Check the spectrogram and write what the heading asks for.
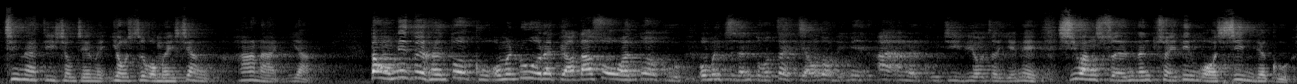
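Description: Man, pastor, sermon, high voice, emphatic then hushed delivery, echoey church hall. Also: lively intonation, fairly quick. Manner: emphatic preaching with wide swings from loud to hushed. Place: church sanctuary.

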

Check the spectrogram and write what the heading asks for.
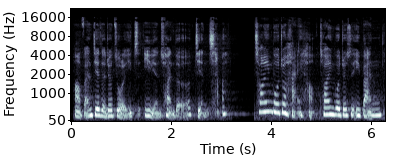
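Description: A young woman chats through a story for her vlog, full of fillers and animated asides. Her voice is mellow and husky with a gravelly edge of fry. A long reverb trails after her words. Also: medium pitch, moderate pace. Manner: chatty, animated retelling with many fillers. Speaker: vlogger. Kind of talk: casual storytelling monologue.

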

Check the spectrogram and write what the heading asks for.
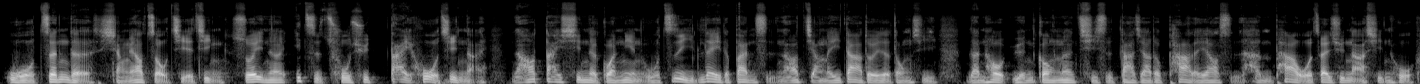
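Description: A man's voice: low-pitched, normal speed, hardly any pauses, darkish tone, no room sound, clean studio sound. A man in his forties from Taiwan, with a Taiwanese Mandarin accent, hosting a podcast and telling a casual story about running his business. He chats, laughs often and acts out what people said. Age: 40s. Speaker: podcast host and business owner.

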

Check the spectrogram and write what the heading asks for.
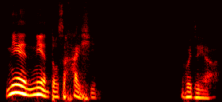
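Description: A man's voice: medium pitch, very animated, measured pace, a little mellow, husky. A man giving a dharma lecture as a Buddhist teacher, speaking conversationally, chuckling and asking his listeners rhetorical questions.

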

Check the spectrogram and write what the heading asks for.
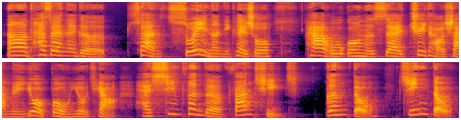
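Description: A woman reads a children's storybook aloud in a gentle, plain voice. She often stops to explain words in simple terms for young listeners. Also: medium pitch, animated, moderate pace. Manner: gentle, with fillers and restarts. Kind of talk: reading a children's book aloud.

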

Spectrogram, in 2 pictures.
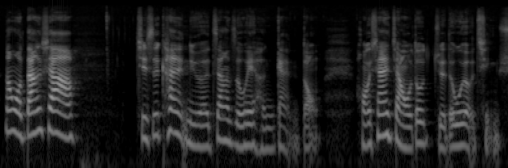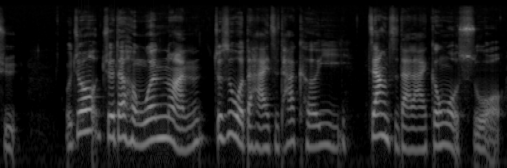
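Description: A woman in her thirties with a Taiwanese Mandarin accent, hosting a parenting podcast and telling a story about her child in a gentle manner. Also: medium pitch, lively intonation, moderate pace. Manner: gentle, soothing when quoting herself to her child. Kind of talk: storytelling monologue.

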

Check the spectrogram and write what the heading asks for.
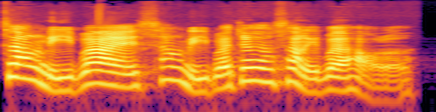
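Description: A woman guest telling stories in casual chat, direct and animated, acting out the dialogue. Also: medium pitch, fast talker, long reverb tail, lo-fi sound.

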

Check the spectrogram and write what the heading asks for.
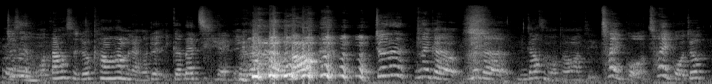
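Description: A woman, co-hosting a casual podcast, giggling often while telling a story. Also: sits high. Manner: giggly, animated, fast storyteller. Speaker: podcast co-host. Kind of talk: casual chat among friends. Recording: echoey room, distant mic, faint noise.

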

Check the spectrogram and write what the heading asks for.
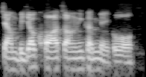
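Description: A man from Taiwan hosts a relaxed podcast conversation, slipping into lively storytelling. His voice is a little husky and sits in a middle register, recorded with a dull, lo-fi sound. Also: lowish voice, brisk, no echo. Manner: storytelling, animated when recounting anecdotes. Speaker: podcast host. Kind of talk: casual interview chat.

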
